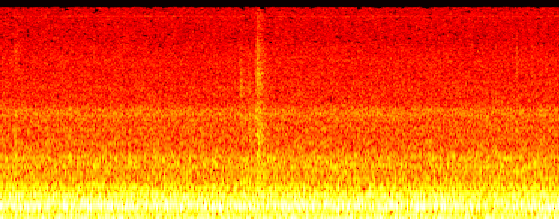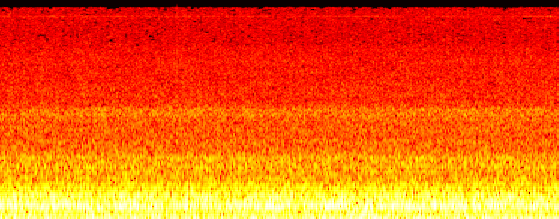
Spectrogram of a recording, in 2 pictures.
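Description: Bus engine running with a steady hum, heard from inside the passenger cabin, as the bus starts to pull away from the stop.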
